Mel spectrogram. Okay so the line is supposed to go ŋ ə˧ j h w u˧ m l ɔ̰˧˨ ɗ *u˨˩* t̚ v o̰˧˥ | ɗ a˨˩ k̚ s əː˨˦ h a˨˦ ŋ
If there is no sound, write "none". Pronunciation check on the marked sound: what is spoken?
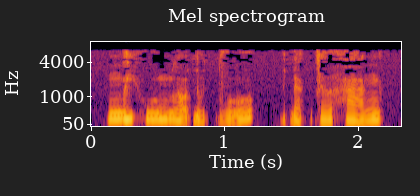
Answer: u˨˩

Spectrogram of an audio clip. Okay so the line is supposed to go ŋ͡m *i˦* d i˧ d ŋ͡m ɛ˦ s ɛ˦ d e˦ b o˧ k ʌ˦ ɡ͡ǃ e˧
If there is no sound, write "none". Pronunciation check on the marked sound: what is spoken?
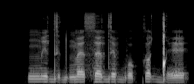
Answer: i˦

